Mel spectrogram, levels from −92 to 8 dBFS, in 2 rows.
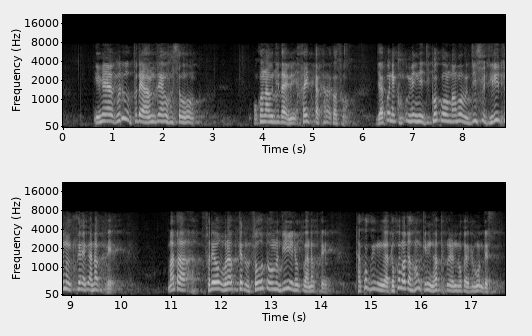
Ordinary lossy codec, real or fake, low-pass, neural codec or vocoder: none; fake; none; codec, 16 kHz, 2 kbps, FreqCodec, larger model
